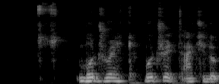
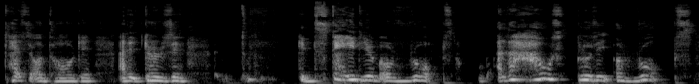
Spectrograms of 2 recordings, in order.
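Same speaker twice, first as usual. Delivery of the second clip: building excited commentary, high and loud; 6 semitones higher, 5 dB louder, slower than usual. Retold or imitated. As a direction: relive the goal like it's happening live. Reliving the winning goal.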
